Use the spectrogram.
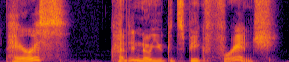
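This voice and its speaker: An actor playing a loyal recovering addict in an audio drama, understated and full of incredulous questions. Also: male voice, sits high, very animated, unhurried, slightly rough, no room sound, studio quality, full character voice. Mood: questioning. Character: wry, sceptical recovering addict, loyal friend.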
